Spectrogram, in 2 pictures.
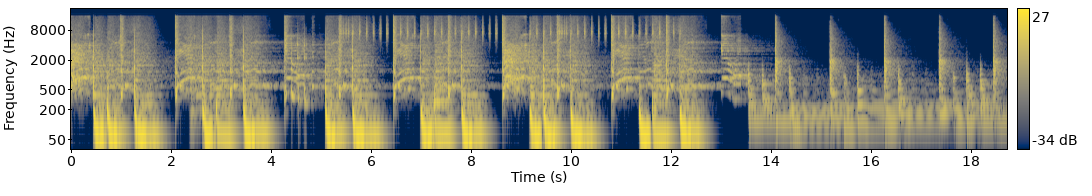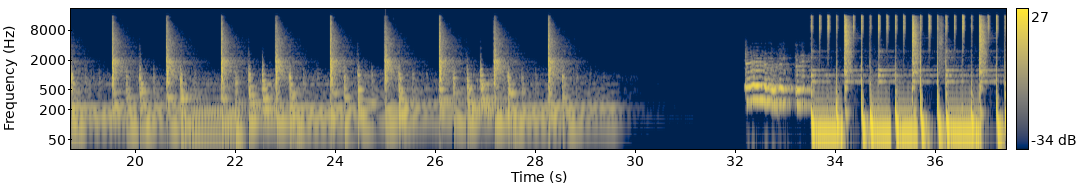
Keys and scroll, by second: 3.0 l, 4.4 Escape, 5.0 ctrl+z, 7.7 space, 8.3 Delete, 11.9 space, 12.4 p, 14.2 space, 15.1 m, 16.0 Up, 16.8 space, 21.2 p, 21.9 space, 22.6 p, 24.8 space, 30.6 e, 31.3 l, 33.8 space, 34.2 e.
